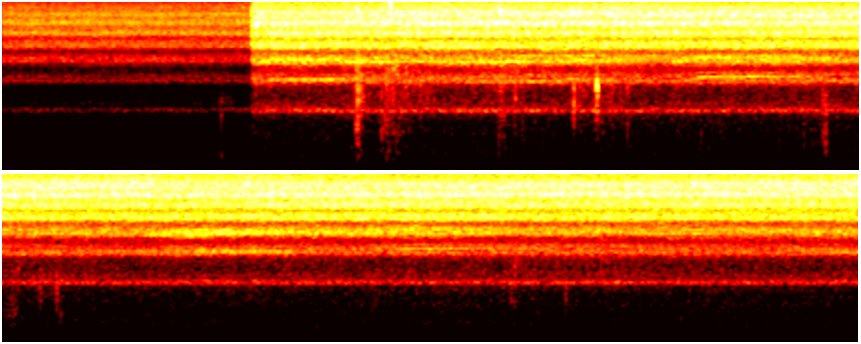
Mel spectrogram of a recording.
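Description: A loud, steady chorus of insects: a dense hiss of several held high pitches that starts suddenly about two seconds in. A few faint clicks or snaps come through it in the next few seconds.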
